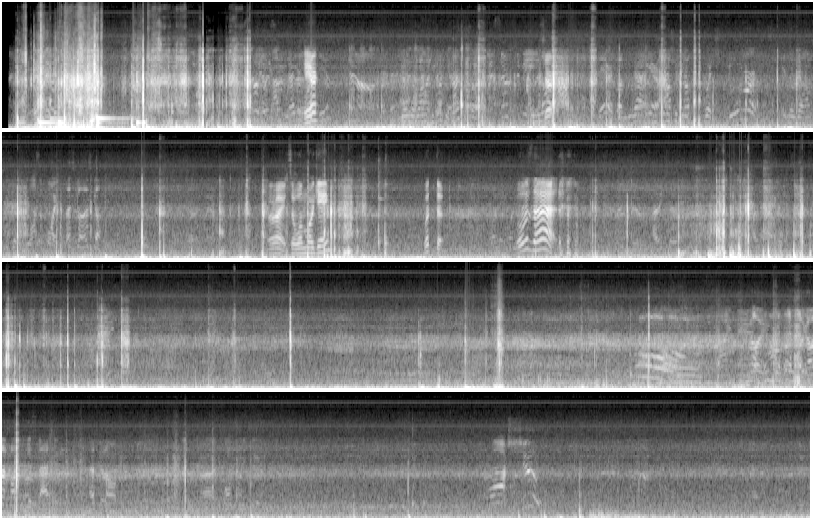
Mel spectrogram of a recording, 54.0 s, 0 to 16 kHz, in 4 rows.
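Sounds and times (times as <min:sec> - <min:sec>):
wind rumbling on microphone: 0:00.1 - 0:22.1, 0:22.8 - 0:54.0
players' voices: 0:03.0 - 0:15.4, 0:35.4 - 0:47.1.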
